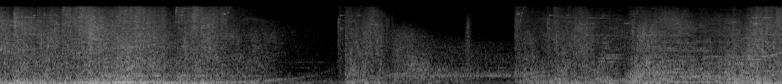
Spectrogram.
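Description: Game spell effects whoosh and crackle in a fast battle.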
